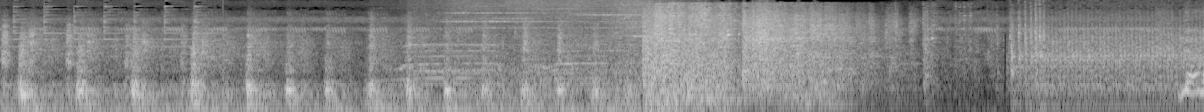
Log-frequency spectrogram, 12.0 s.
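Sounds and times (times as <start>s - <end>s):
loud steam hiss: 3.3s - 7.6s.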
